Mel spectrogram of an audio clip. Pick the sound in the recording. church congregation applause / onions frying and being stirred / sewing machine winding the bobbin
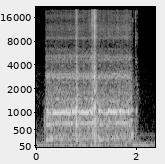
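sewing machine winding the bobbin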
